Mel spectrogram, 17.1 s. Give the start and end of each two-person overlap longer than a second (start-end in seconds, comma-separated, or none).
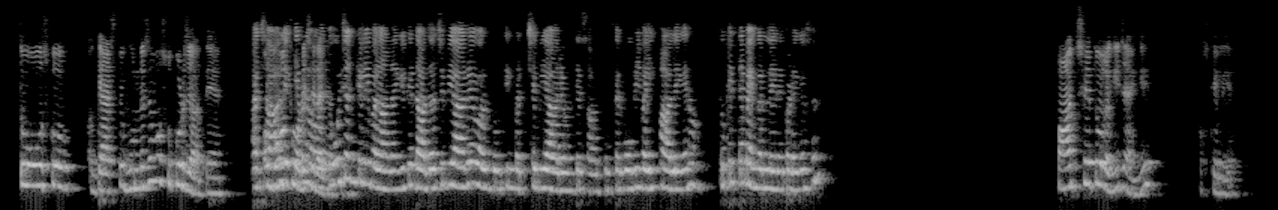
3.5-4.7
